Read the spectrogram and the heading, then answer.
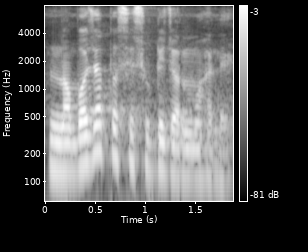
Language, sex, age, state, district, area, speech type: Odia, male, 30-45, Odisha, Kendrapara, urban, spontaneous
